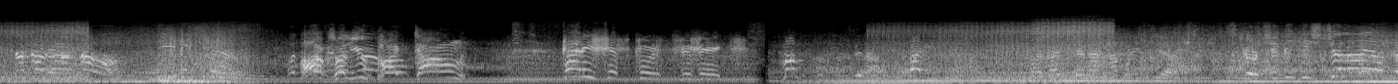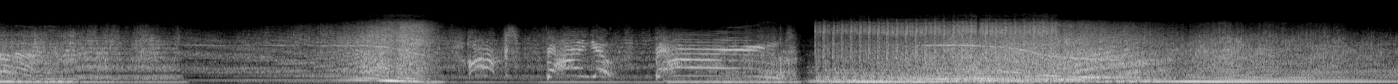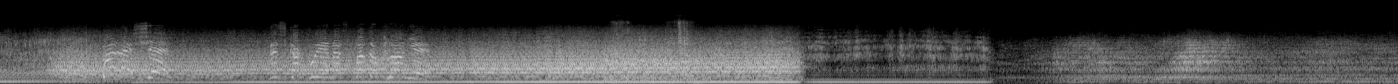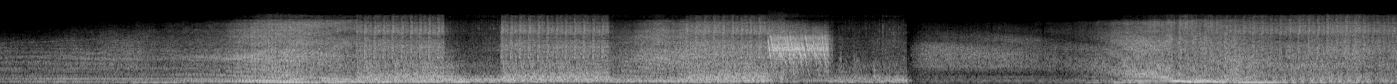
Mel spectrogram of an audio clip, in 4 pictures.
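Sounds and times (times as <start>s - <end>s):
aircraft piston engines droning: 0.0s - 55.9s
machine-gun fire: 22.1s - 24.6s, 45.4s - 50.4s, 54.1s - 55.9s.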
